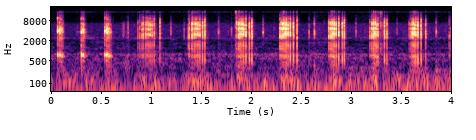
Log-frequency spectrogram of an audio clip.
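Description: Fingertips run and flick along the teeth of a small pink plastic hair comb held in one hand. The result is a quick, irregular series of short, dry, bright raspy strums and clicks with almost no low end and no ring after each burst.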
